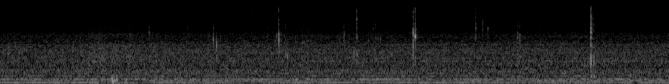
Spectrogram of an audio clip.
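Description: A person biting and chewing a piece of grilled bread, with a few sharp mouth clicks and crunches, over a steady low hum.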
